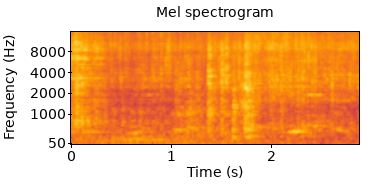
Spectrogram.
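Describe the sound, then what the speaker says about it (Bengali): Peanuts and fresh curry leaves fry in a pan with a steady close sizzle and crackle, broken by a few louder spits and a stir or two against the metal. "দেখো সাথে একটু বাদাম ভেজে দেবো।"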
